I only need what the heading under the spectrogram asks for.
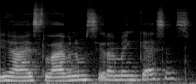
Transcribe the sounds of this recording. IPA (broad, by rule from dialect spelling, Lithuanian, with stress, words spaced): ˈjɛ ɪʃʲsʲɪˈlˠɑːʋʲɪnʲɪms ˈiːrɐ mʲɛŋʲˈkʲæːsʲɪnˈs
